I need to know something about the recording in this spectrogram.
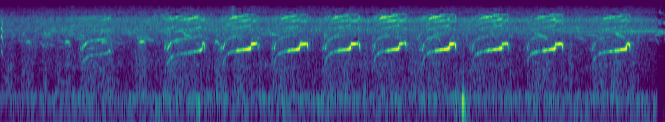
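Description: A bird repeats a short rising whistle again and again.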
